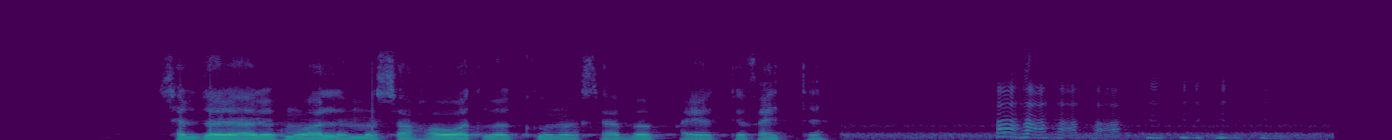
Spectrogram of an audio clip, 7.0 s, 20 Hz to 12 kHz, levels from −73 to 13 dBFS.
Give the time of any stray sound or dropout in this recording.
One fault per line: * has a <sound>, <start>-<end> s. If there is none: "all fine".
* has a laugh, 5.0-6.5 s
